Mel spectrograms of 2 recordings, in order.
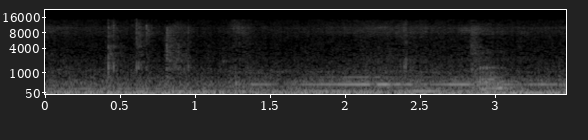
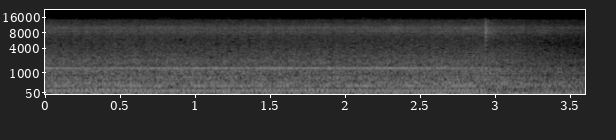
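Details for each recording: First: Arno Turbo Silence Force 40cm fan that is noisy and sticks at switch-on: faint irregular ticking, then a steady hum with rubbing as it spins up. Excessive shaft end play; cause may be the shaft or the fan's spacer washer. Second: Arno Turbo Silence Force 40cm fan after repair of shaft end play and a screw set too deep that hit the blade; running strong with a soft even hum and faint steady tone, no rubbing or rattle; noise gone.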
